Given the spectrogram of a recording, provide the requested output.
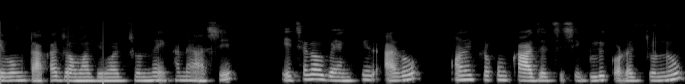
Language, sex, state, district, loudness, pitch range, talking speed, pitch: Bengali, female, West Bengal, North 24 Parganas, -24 LUFS, 175-210 Hz, 150 wpm, 185 Hz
